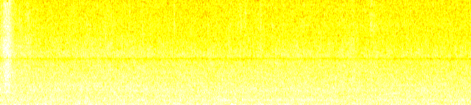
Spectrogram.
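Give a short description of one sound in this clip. Small beads click softly as a hand nudges them on cloth.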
